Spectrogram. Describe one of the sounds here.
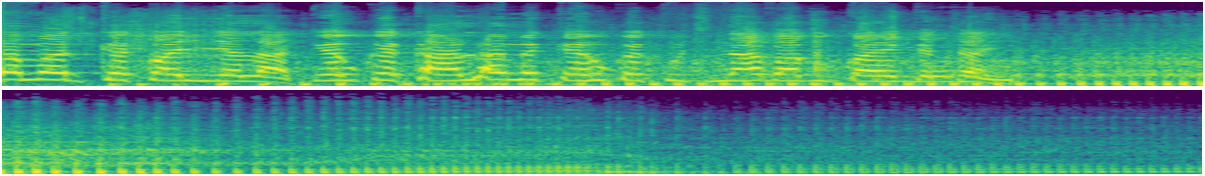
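A motorcycle engine idles with a steady throb.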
